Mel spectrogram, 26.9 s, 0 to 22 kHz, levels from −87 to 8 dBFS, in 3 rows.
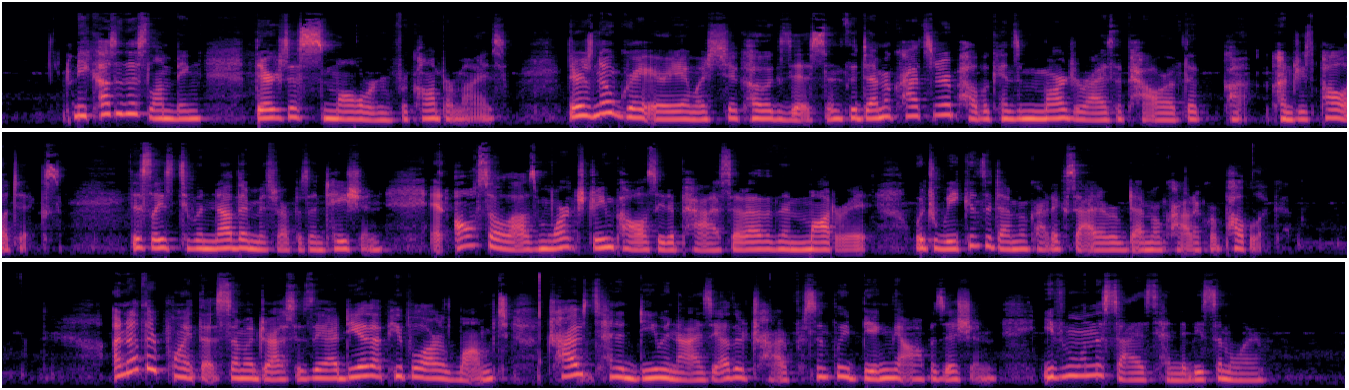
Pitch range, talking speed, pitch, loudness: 205-250 Hz, 200 wpm, 225 Hz, -28 LUFS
